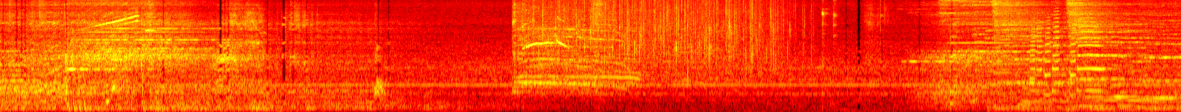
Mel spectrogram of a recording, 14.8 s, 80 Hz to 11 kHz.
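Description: A Pachislot Madoka Magica 2 slot machine playing its bonus-battle soundtrack and effects. Dense music and effects for the first few seconds, quieter in the middle, then the music swells again near the end as the win is shown.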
